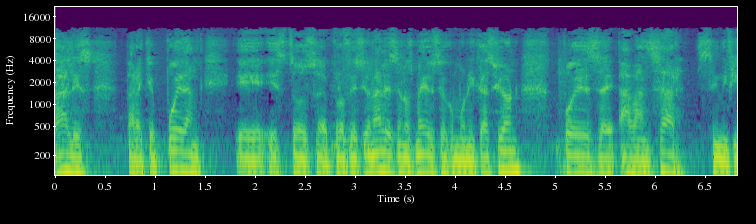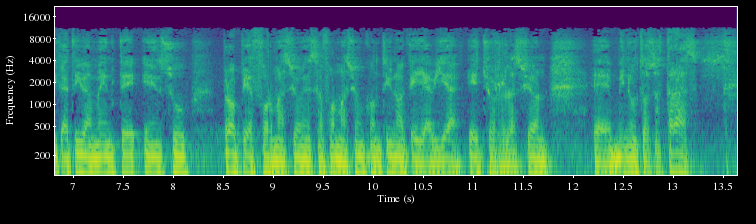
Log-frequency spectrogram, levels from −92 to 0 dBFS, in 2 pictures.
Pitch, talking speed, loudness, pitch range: 90 Hz, 135 wpm, -15 LUFS, 85-95 Hz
